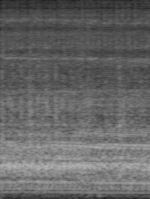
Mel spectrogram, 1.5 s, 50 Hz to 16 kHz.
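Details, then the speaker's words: 1950s Meccano E020 20V electric motor on 1949 T20 transformer, lowest setting: thin steady high whistle over light motor buzz; drive belt suspected slipping, possibly the motor. "And you can probably hear a little bit of a whistling. I think that's because this belt here is slipping on this side."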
